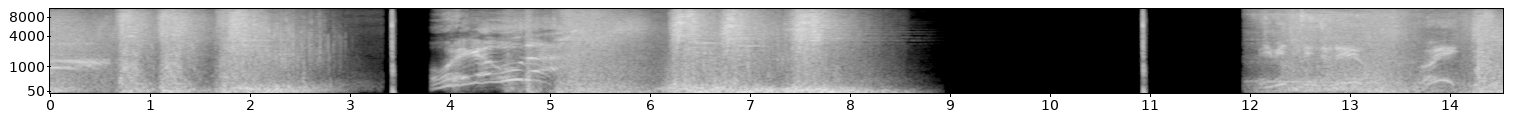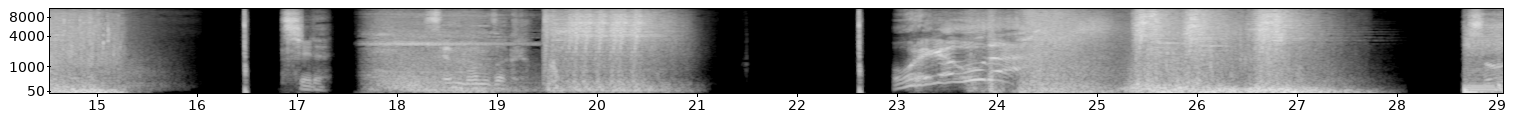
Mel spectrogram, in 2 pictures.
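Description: Swords slash and clang in a fast fight.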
